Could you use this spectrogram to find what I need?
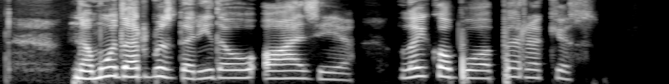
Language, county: Lithuanian, Vilnius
